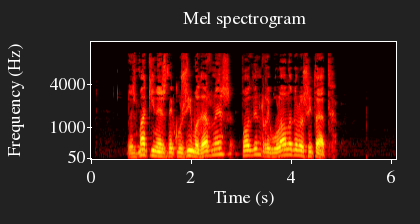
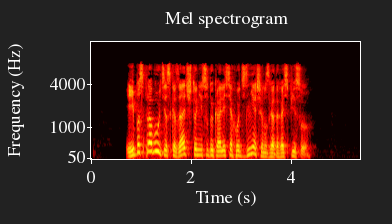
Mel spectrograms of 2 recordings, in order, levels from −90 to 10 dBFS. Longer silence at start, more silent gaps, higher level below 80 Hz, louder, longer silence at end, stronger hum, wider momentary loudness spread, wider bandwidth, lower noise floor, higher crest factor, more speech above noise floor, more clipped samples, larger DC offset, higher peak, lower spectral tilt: about the same, 0.75 s vs 0.7 s; neither; second, -68 dBFS vs -58 dBFS; about the same, -21 LUFS vs -21 LUFS; first, 1.25 s vs 1 s; neither; first, 11 LU vs 7 LU; first, 11.5 kHz vs 8.4 kHz; second, -78 dBFS vs -82 dBFS; about the same, 18 dB vs 20 dB; about the same, 58 dB vs 61 dB; neither; neither; about the same, -4 dBFS vs -4 dBFS; first, -5.5 dB/octave vs -4 dB/octave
